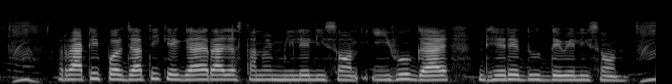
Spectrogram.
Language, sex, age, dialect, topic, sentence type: Bhojpuri, female, <18, Southern / Standard, agriculture, statement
